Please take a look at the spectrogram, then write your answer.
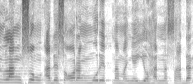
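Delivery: normal talking voice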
